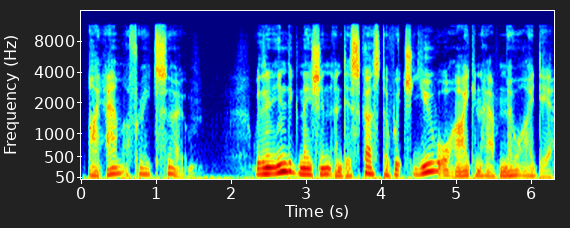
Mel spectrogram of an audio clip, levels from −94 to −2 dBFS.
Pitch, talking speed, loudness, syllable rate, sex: 110 Hz, 160 wpm, -17 LUFS, 4.7 syllables/s, male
